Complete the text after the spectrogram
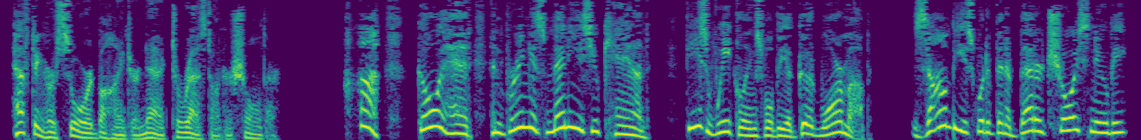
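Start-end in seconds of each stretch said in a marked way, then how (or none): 3.4-11.3 high-pitched cocky taunt; mocking. A narrator's reading. Nat taunting a newbie necromancer before the fight, mocking. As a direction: goad a beginner, pitched right up. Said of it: "Nat mocked".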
